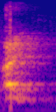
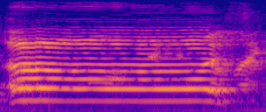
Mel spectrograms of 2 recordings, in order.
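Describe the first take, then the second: First: The yell is short and sharp. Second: The yell is drawn out long.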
